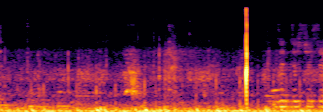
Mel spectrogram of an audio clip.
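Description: Classroom background: faint murmured voices and scattered light knocks and taps, with one sharp click about three seconds in.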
